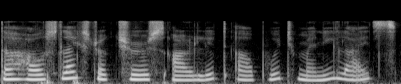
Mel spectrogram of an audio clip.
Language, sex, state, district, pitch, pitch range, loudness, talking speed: English, female, Assam, Kamrup Metropolitan, 230 Hz, 215-240 Hz, -15 LUFS, 135 wpm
